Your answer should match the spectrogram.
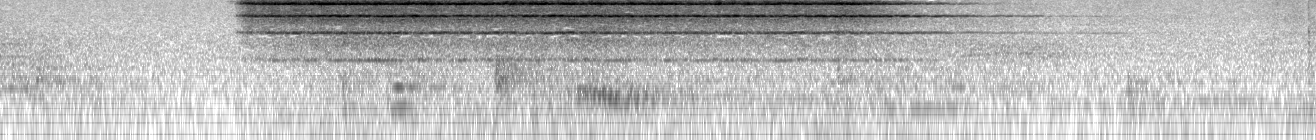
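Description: A small bell is struck once, ringing high and clear, and fades away over about three seconds.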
